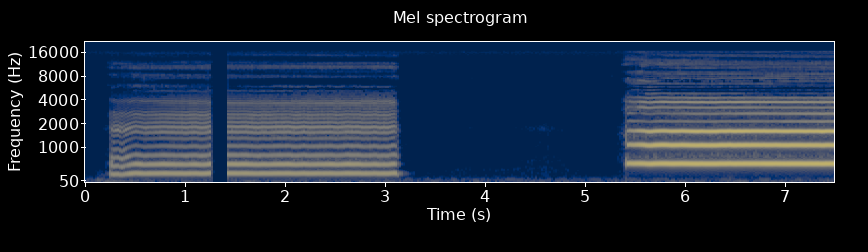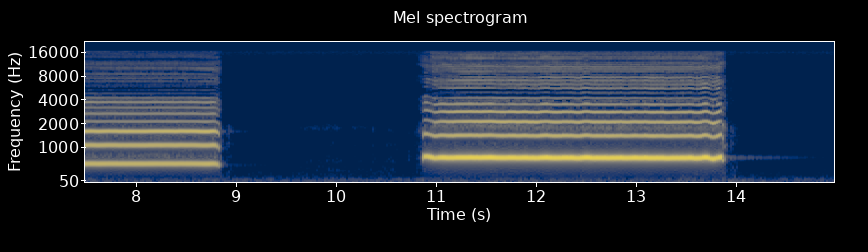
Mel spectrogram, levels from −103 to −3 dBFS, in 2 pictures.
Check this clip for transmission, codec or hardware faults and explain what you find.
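One fault shows up. At 1.26 s there is a playback stall: the player likely ran out of data or was blocked, so the music falls silent for 161 ms until 1.42 s.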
